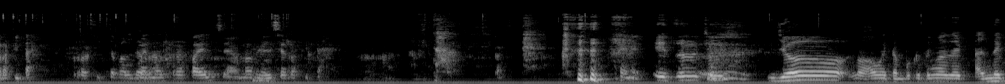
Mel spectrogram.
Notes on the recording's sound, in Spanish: Lamentamos el sonido de fondo, prometemos mejorar el audio.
